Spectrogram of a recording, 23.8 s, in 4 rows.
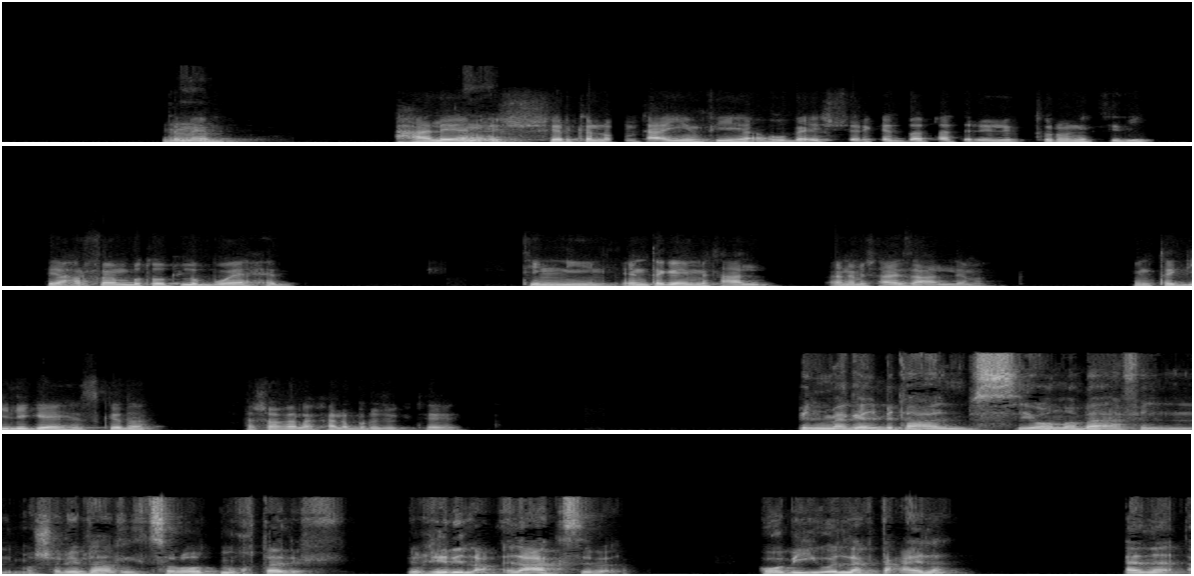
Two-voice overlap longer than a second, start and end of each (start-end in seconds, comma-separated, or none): none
